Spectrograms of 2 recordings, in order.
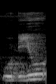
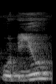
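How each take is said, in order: No difference in how they are said.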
